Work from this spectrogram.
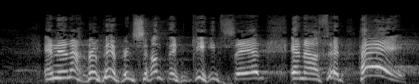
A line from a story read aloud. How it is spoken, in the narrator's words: I hollered out loud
